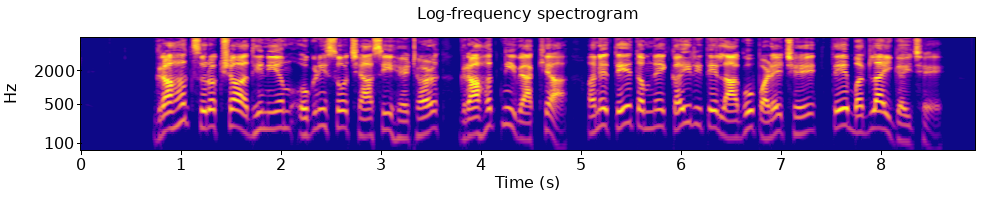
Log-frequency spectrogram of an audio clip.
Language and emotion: Gujarati, neutral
